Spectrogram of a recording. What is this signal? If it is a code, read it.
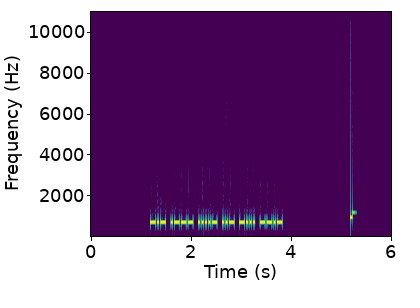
Morse code, heard as a keyed tone, about 35 wpm, 690 Hz. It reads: KJ4UBQ
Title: USA Call Signs - 6 Characters - 3x Character Spacing - 35wpm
